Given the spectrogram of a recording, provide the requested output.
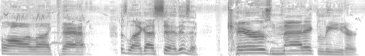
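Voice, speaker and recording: An actor playing a sly, taunting American outlaw in a western game, with a mocking, leisurely menace. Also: male voice, high-pitched, moderate pace, a bit bright, smooth. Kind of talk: dramatic cinematic game acting.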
